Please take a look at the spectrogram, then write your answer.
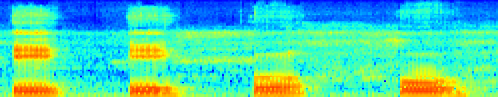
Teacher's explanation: संवृत का अर्थ है बंद। जिन स्वरों के उच्चारण में मुख द्वार सबसे कम खुलता है। लगभग बंद सा रहता है उन्हें संवृत स्वर कहते हैं।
